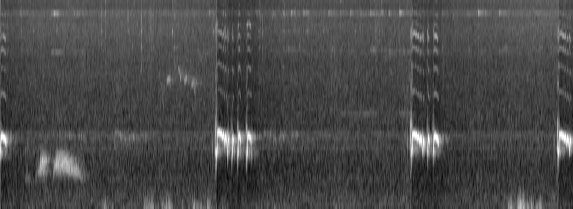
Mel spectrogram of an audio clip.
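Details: Zebra dove (perkutut) song, set in wild nature with a pure river stream: three short bouts of clipped, pulsed cooing notes about four seconds apart. A softer lower warble comes early, a faint high note follows, and a steady background hiss runs throughout.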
